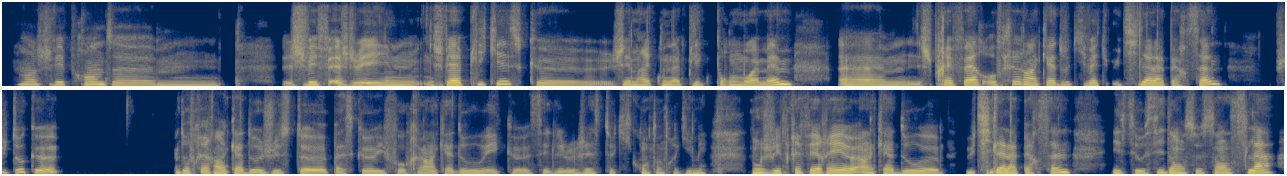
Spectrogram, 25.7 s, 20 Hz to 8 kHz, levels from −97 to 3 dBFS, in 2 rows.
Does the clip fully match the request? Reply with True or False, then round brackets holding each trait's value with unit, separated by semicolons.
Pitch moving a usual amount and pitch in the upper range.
False (3.2 semitones; 180 Hz)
